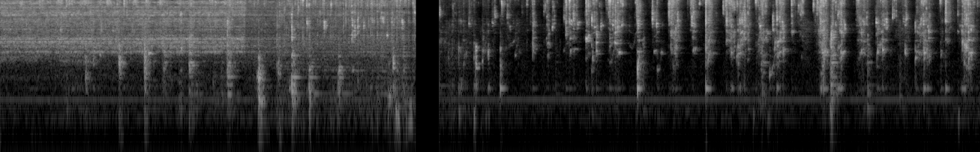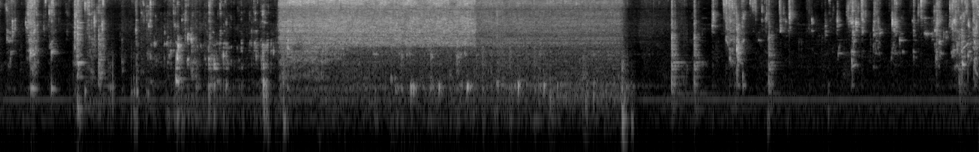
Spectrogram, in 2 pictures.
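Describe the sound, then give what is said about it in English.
Tap water runs into a small bowl, splashing and drumming irregularly as it's rinsed, with two bursts of fuller, steadier flow and brief pauses; moderately loud, no talking. “Yeah, you can hear it by the water bouncing around, like it's not a very big bowl.”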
